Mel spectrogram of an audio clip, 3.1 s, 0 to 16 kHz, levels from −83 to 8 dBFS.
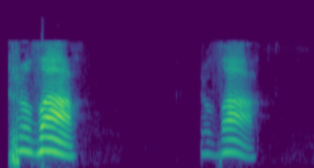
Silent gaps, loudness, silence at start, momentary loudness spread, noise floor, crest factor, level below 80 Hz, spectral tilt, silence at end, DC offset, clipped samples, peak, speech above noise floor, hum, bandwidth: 1.86-2.00 s; -14 LUFS; 0.1 s; 15 LU; -88 dBFS; 18 dB; -50 dBFS; -3.5 dB/octave; 0.65 s; under 0.1%; under 0.1%; 0 dBFS; 74 dB; none; 7.8 kHz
